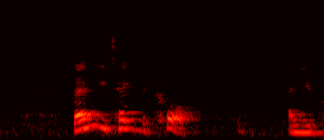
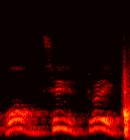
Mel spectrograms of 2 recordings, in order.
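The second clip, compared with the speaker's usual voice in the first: loud, high showman patter; kids party magician; 6 semitones higher, 8 dB louder than usual. Acted. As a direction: play it big for the crowd. Magician countdown.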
